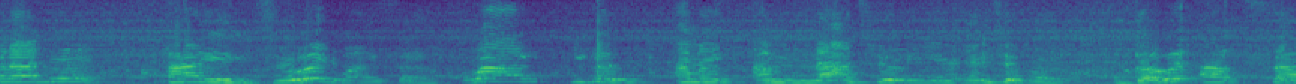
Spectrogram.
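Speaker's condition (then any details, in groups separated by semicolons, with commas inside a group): Cerebral palsy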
